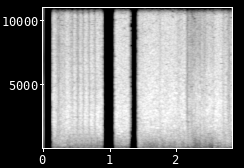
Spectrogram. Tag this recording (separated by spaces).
techno freaky glitchbreak glitch breakcore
